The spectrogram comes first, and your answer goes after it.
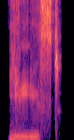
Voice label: "yeast", Indian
